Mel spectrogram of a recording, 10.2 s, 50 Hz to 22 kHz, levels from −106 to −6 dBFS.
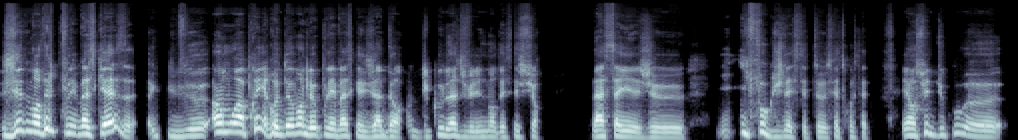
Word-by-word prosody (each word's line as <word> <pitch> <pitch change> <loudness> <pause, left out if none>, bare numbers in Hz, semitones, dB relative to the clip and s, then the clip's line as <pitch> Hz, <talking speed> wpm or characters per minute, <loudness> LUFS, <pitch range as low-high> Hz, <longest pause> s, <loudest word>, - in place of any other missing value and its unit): J'ai 160 - +1
demandé 240 +3 +5
le 245 - -4
poulet 190 -3 -3
basquaise, 180 +5 +5 0.3
heu, 140 +3 -3
un 220 +1 +7
mois 220 -1 +6
après, 310 +9 +2
il - - +2
redemande 185 +1 +3
le 160 0 +4
poulet 150 -3 -1
basquaise, 140 -3 -2
j'adore. 125 -2 -1
Du 125 +1 -10
coup, 160 - -6
là, 150 0 +1
je 120 -3 -11
vais 120 - -6
lui 115 - -6
demander, 120 -1 -7
c'est 125 - -10
sûr. 115 - -8 0.5
Là, 130 0 +4
ça 130 - 0
y 125 - 0
est, - - -6
je 110 -1 -4 0.3
il - - -20
il 190 -5 -2
faut 220 +6 -1
que 120 - -9
je 125 - -8
l'ai, 125 - -3
cette, 115 -1 -15
heu, 110 - -5
cette 125 +4 -10
recette. 105 -3 -13 0.3
Et 150 - -1
ensuite, 165 +5 -2
du 155 0 -10
coup, 190 0 -6
heu 130 - -3
140 Hz, 260 wpm, -20 LUFS, 120-185 Hz, 0.5 s, un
